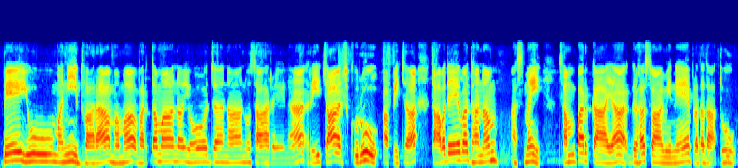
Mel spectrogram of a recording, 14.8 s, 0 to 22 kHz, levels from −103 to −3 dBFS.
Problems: none marked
